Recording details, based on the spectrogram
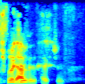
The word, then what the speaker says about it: Staphylokokken: Staphylokokken, wenn ich das richtig ausspreche. Staphylokokken.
